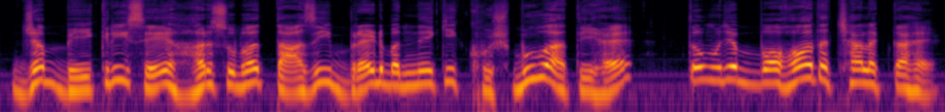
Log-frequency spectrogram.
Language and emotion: Hindi, happy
